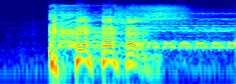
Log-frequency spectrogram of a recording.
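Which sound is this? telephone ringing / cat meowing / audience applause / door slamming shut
telephone ringing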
